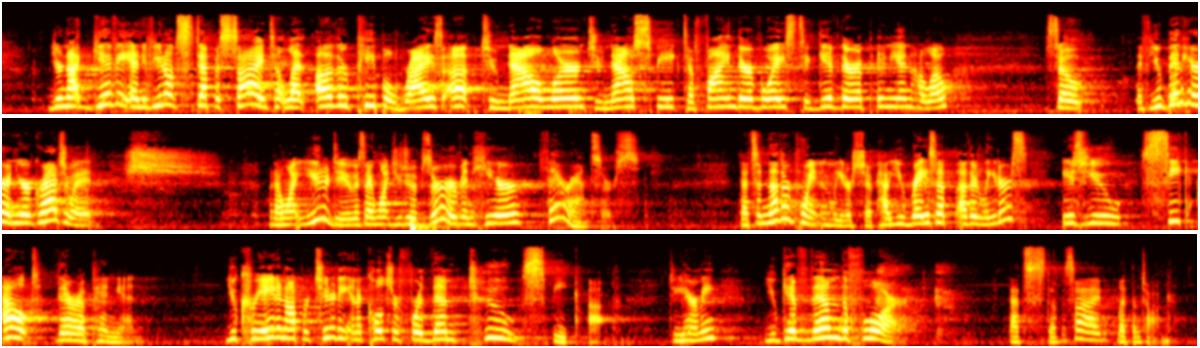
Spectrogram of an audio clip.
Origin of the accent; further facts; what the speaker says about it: South Dakota, United States; I'm from South Dakota.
